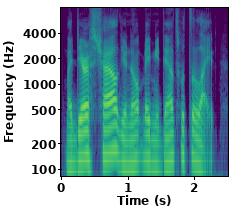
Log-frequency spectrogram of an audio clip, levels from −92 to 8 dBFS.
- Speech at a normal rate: No, fast, 215 wpm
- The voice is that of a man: Yes, male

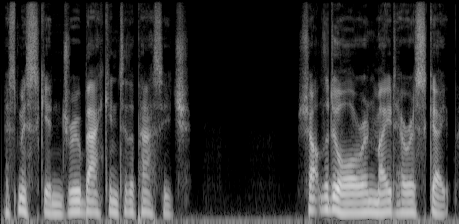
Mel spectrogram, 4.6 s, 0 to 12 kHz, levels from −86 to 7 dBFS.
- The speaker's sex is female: No, male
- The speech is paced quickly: No, average, 185 wpm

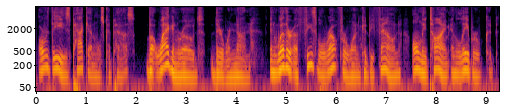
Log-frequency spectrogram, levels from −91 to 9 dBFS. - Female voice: No, male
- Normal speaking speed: Yes, average, 180 wpm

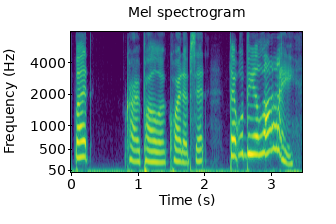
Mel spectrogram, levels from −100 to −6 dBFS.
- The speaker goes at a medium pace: Yes, average, 175 wpm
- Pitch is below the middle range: No, very high, 305 Hz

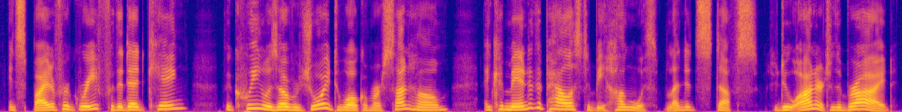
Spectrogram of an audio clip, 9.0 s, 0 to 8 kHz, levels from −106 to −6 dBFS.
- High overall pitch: Yes, high, 205 Hz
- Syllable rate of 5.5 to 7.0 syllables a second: Yes, 5.7 syllables/s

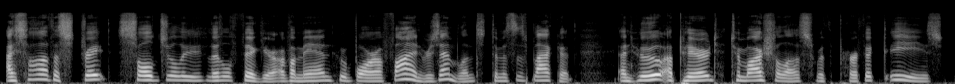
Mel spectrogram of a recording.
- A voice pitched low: No, medium, 175 Hz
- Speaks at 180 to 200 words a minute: No, average, 170 wpm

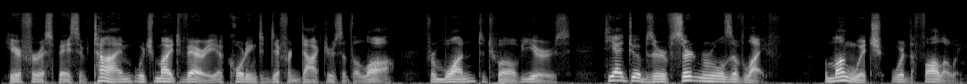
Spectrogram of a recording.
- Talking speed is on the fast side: Yes, fast, 210 wpm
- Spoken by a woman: No, male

